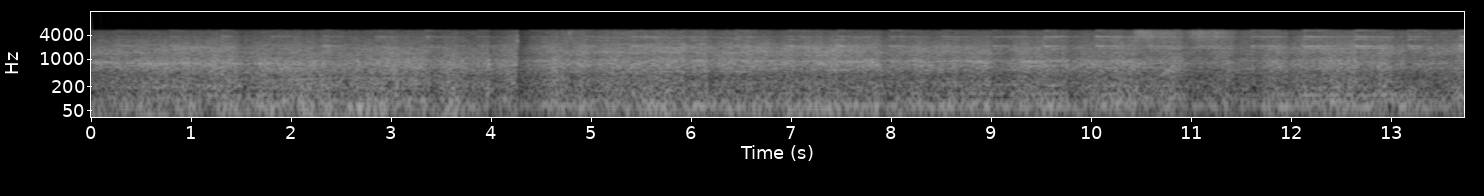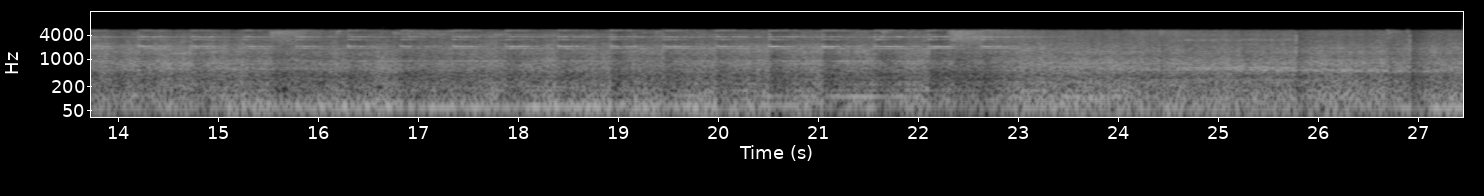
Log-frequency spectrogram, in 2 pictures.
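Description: Amtrak passenger train with a diesel locomotive pulling into the station: a loud steady rumble of engine and wheels on rail. A thin, high steady squeal comes in about ten seconds in and stops about twenty-three seconds in, as the brakes slow the train.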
